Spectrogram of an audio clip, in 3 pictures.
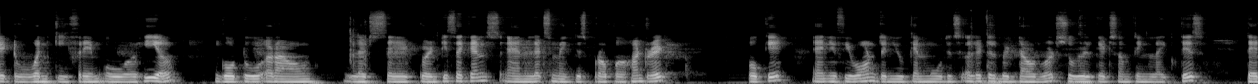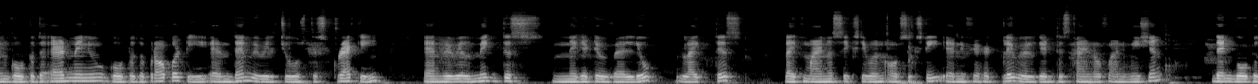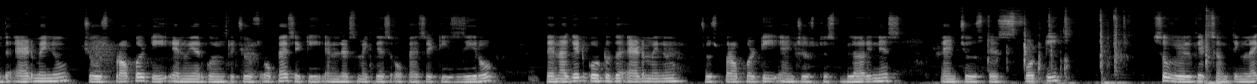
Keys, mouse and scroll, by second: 0.3 click, 3.5 =, 4.3-9.7 drag, 9.7 space, 11.7 click, 15.4 click, 17.7-21.5 drag, 21.5 space, 23.1 click, 27.4-30.7 drag, 33.1 click, 35.6 Return, 36.1 space.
